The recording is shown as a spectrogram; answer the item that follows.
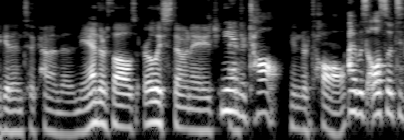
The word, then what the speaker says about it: Neanderthal: over and over and I finally went maybe she's right and I looked it up National Geographic says Neanderthal and I was like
